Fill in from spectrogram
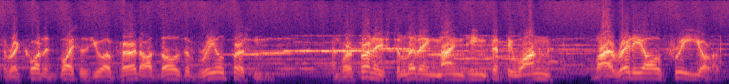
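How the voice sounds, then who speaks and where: A man announcing formally on 1950s radio in a crisp, declamatory manner. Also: mid-range voice, expressive, moderate pace, music in the background, rough recording.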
